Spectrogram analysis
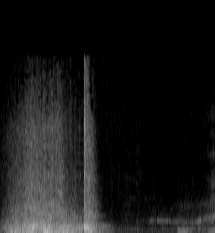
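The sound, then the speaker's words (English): A spaceship airlock door opens with a loud, broad rushing hiss lasting about two seconds, punctuated near its end by a single sharp clank, after which the sound drops to a quiet, low rumble. “Open the airlock.”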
